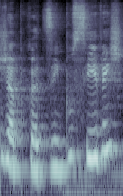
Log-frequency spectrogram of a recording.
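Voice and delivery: ordinary talk, nothing marked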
